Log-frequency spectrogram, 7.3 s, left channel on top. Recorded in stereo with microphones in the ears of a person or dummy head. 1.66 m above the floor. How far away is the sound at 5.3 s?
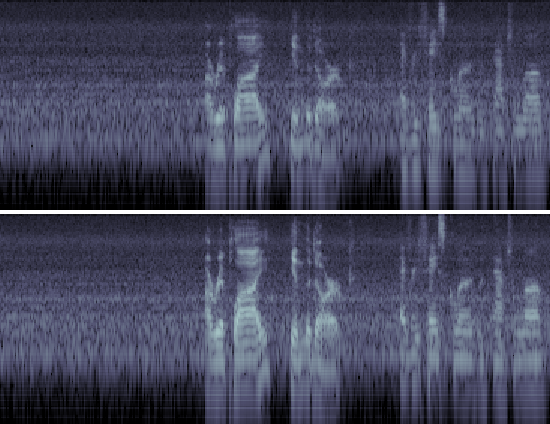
About 1.9 m.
